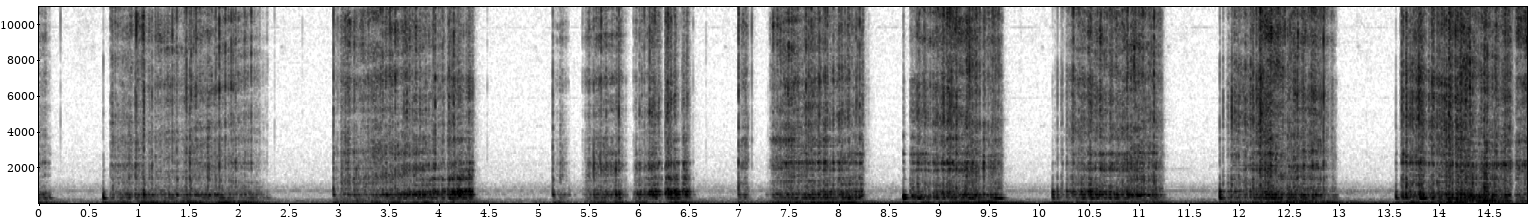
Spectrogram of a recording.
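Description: A pen tip held in a gloved hand scratches across coarse grip tape on a skateboard deck. Bright, gritty rasping comes in repeated bursts, each a few seconds long, separated by short quiet pauses. A steady low hum runs underneath throughout.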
